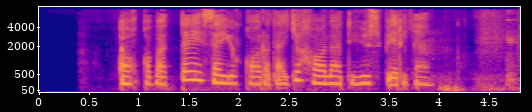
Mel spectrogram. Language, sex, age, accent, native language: Uzbek, female, 18-24, Samarqand, Uzbek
